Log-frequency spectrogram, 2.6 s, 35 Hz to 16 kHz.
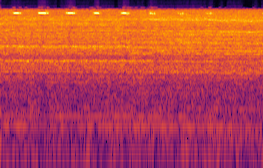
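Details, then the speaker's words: Drilling a steel hole on a 2019 Ford F-250 Super Duty to fit a Torklift StableLoad, bit lubricated with motor oil: even, high-pitched grinding hiss with no chirping left as more pressure is applied; the bit is cutting cleanly. "And here the chirping kind of went away there. I'll apply a little bit more pressure again."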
